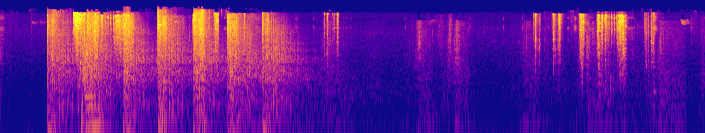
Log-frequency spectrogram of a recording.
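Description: Wooden building pieces clatter and thud into place in quick bursts.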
